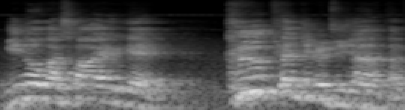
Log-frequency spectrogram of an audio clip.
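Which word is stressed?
편지를. The stress falls on the word 편지를. Something was given, but it was not the letter. "민호가 서아에게 뭐가 주길 줬는데 편지를 주진 않은 거지"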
